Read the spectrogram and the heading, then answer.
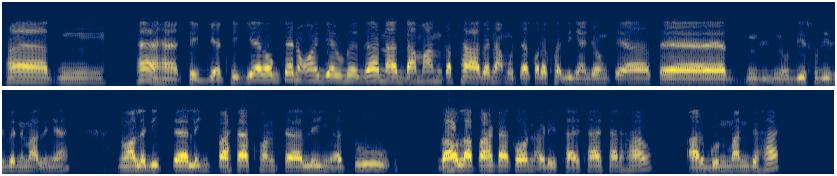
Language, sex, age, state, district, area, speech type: Santali, male, 45-60, West Bengal, Purulia, rural, conversation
